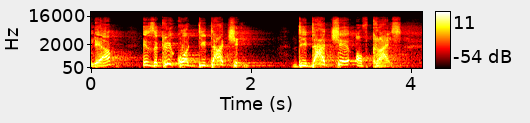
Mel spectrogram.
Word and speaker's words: didache: The word doctrine there is the Greek word didache of Christ. Didache is spelled as D-I-D-A-C-H-E, didache.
